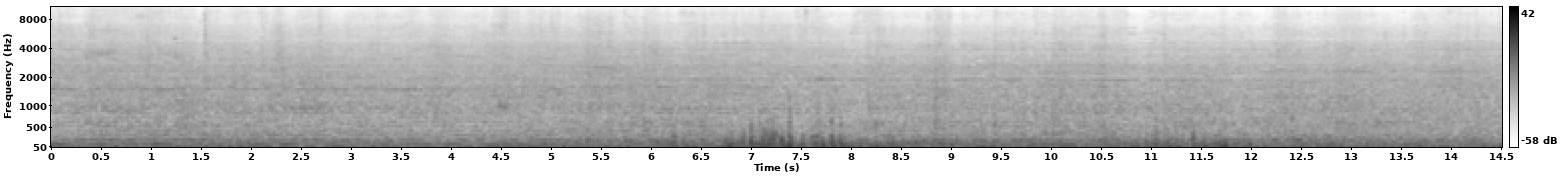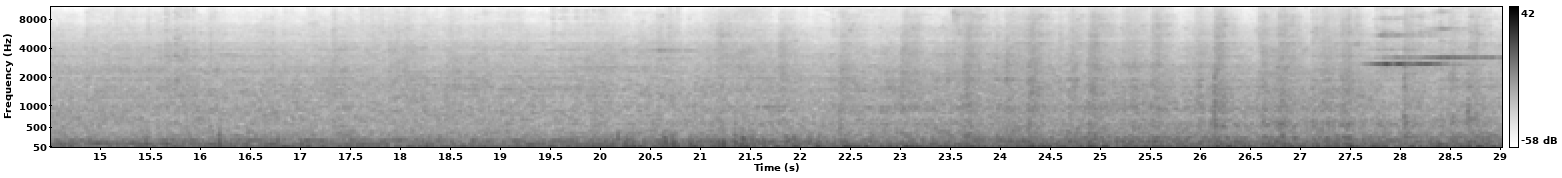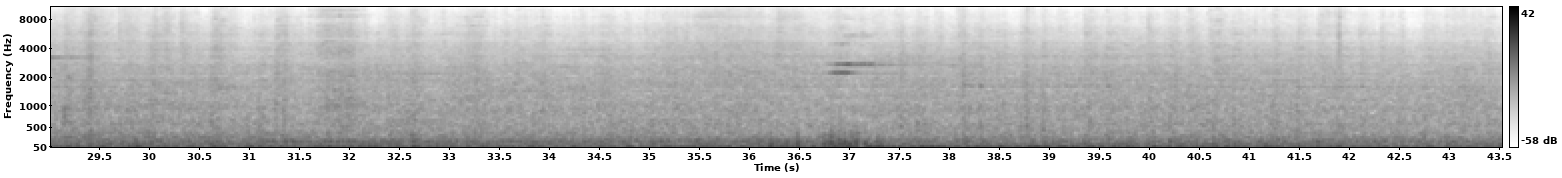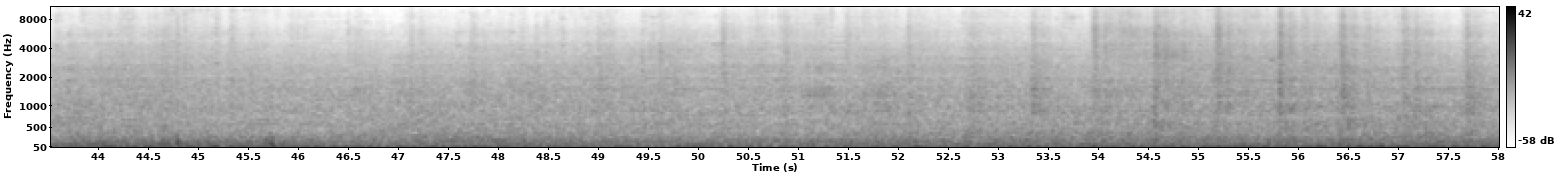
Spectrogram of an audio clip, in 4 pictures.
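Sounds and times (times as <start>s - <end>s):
freight train rolling on rails: 0.0s - 58.0s
wheel squeals: 27.5s - 29.4s, 36.7s - 37.6s.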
